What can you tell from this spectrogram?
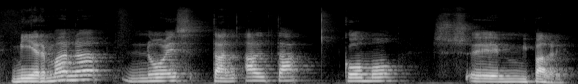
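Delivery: slow, word by word, with gaps; slow model sentence. Shown as a demonstration. Teacher gives Spanish learners an example sentence, slow and measured. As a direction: spell out the example slowly for learners.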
